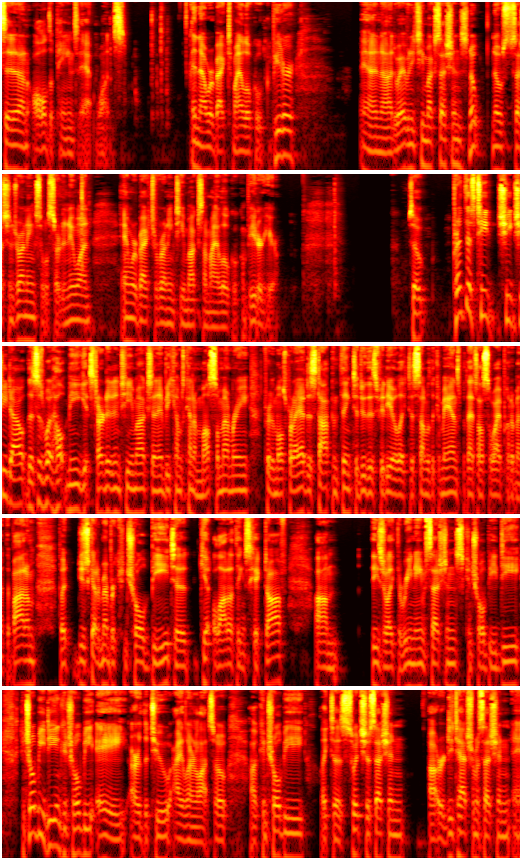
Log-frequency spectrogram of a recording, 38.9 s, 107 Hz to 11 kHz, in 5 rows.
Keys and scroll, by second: 1.0-4.2 typing, 5.2-5.9 typing, 7.8-8.5 typing, 8.7 Return.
